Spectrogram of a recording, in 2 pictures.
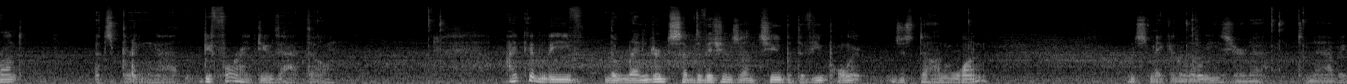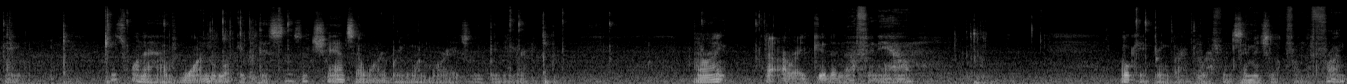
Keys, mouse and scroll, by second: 4.3 click, 7.9-9.1 scroll up 2, 9.1-9.7 scroll down 1, 9.7 middle click, 12.1-12.7 scroll up 1, 12.7 click, 12.7-13.0 scroll up 2, 13.0 middle click, 13.7-14.5 scroll up 1, 14.5 Tab, 14.5 scroll up 1, 14.7 middle click, 15.9 ctrl+r, 18.9 Tab, 19.1 middle click, 19.7-22.0 scroll down 6, 20.5 middle click, 23.2 ctrl+s, 24.8 click, 25.9 KP_1, 26.7-26.9 scroll down 4.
